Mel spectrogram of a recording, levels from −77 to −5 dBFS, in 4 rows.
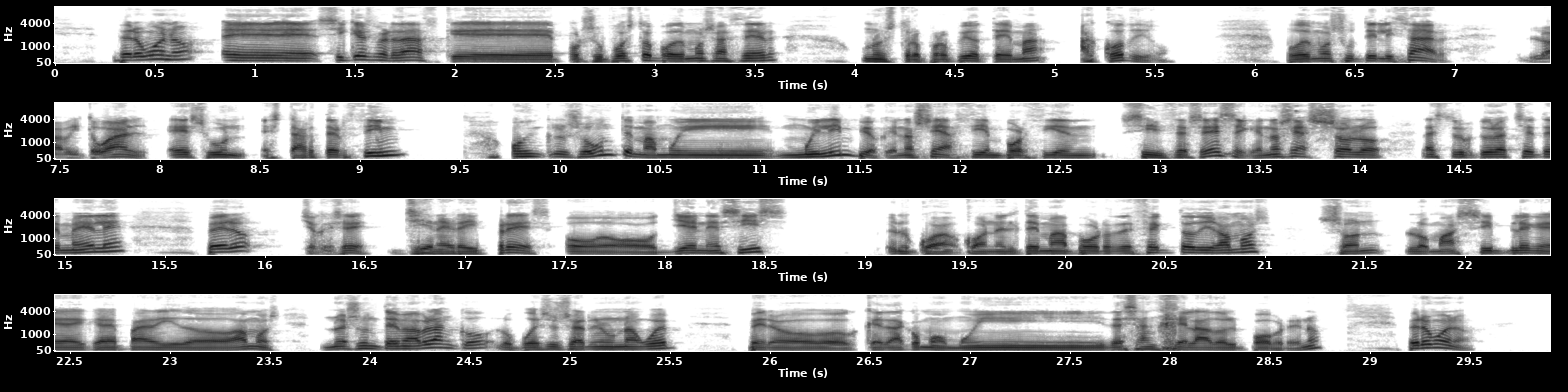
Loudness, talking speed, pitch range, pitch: -17 LUFS, 180 wpm, 115-150 Hz, 130 Hz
